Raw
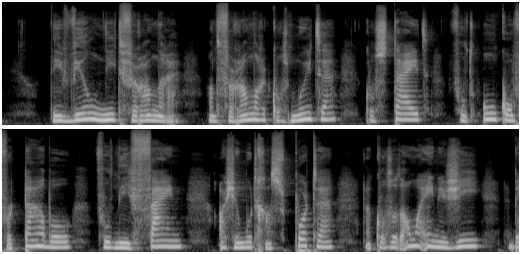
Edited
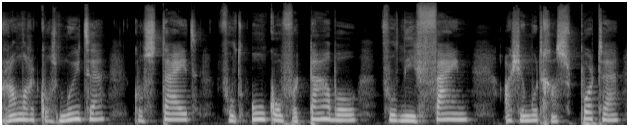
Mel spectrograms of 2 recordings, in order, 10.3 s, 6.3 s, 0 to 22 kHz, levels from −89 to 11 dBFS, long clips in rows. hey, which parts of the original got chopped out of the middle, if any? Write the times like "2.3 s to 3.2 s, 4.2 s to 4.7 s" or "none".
none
